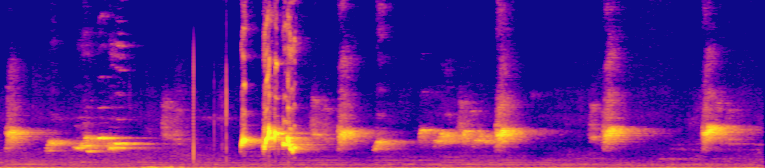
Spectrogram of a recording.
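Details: Red-whiskered bulbul fighting song at morning, meant to train a bird: lively string of clear whistled and warbled notes, paired falling slurs, a loud rich burst near the third second, then evenly spaced whistles.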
